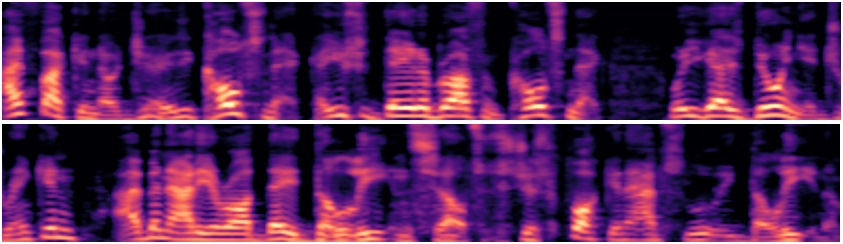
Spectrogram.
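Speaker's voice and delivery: fully mastered put-on Massachusetts man's accent. Retelling meeting a guy at a Massachusetts beach house, imitating a Massachusetts guy's accent. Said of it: "I just mastered the guy's accent".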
